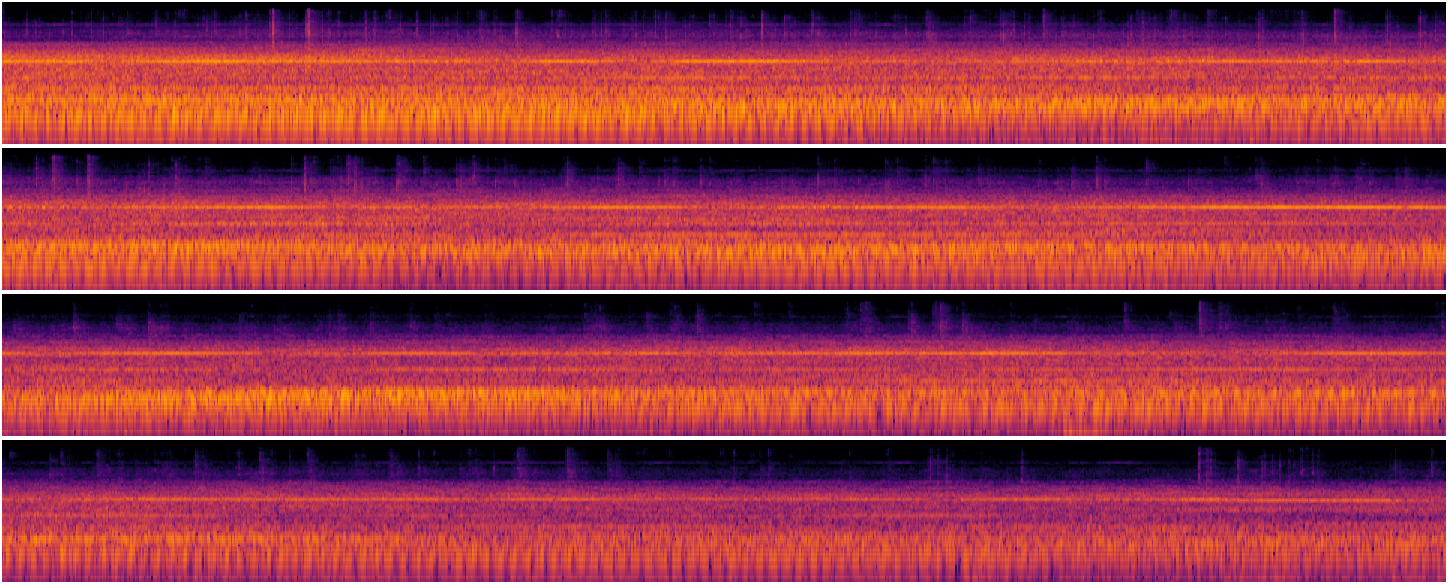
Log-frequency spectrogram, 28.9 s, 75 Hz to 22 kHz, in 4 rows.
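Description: Lionel O-gauge Norfolk Southern Dash 9 model diesel locomotive and freight cars running on three-rail track: a steady mechanical rumble with a high whine. It slowly fades as the train moves away around the layout.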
